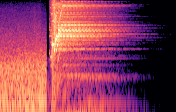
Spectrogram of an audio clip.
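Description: A bright shimmering chime rings out and fades.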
